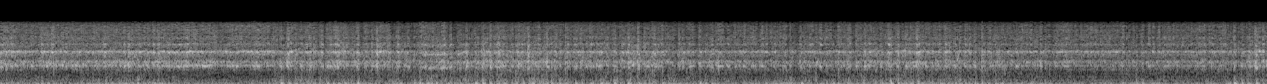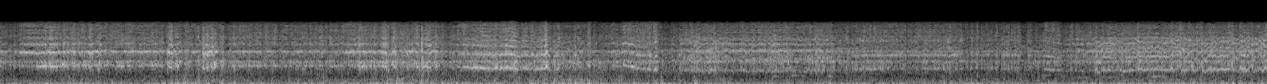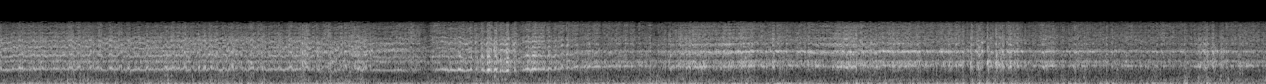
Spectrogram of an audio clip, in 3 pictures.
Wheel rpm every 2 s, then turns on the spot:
230, 230, 230, 230, 240, 230, 230, 230, 220, 200, 180, 180, 160, 160, 170, 210, 220, 230, 230.
none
